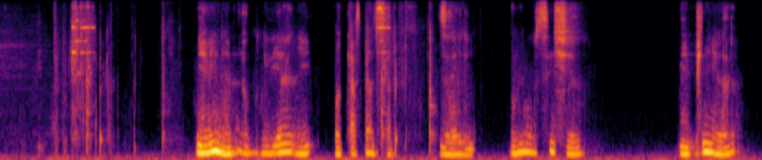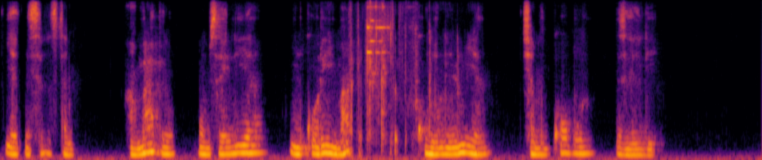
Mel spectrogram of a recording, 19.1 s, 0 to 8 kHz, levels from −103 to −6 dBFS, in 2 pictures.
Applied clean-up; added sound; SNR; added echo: neural diffusion model UNIVERSE++.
